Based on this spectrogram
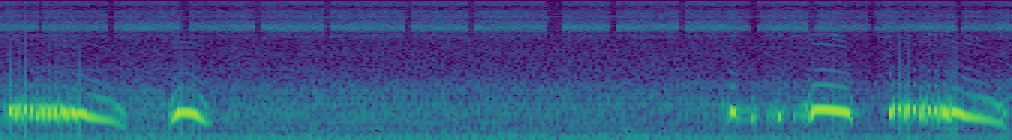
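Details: Spotted dove calling as a decoy bird for luring: a mellow coo phrase of quick stuttered notes, a long rolling coo sliding downward, then a short rising-falling closing coo, with pauses of several seconds between phrases.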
